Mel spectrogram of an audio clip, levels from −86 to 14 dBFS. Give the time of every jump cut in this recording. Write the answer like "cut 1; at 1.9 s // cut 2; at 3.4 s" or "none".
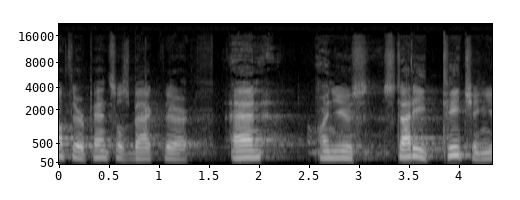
cut 1; at 1.5 s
